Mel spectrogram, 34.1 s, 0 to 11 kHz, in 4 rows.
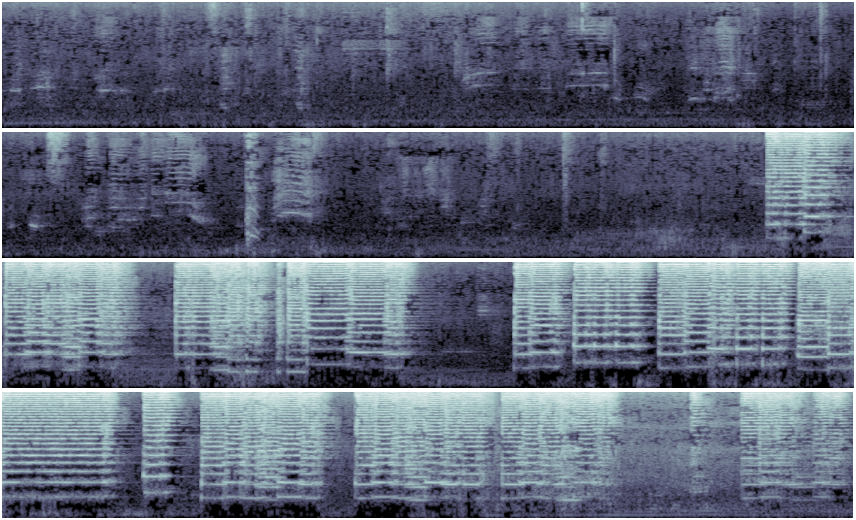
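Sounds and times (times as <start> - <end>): bus air horn tune: 16.1 - 34.0.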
